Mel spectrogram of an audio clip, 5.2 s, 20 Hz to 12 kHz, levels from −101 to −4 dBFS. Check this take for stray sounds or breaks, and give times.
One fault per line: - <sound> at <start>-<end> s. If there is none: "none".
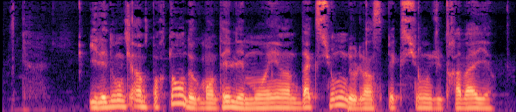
none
